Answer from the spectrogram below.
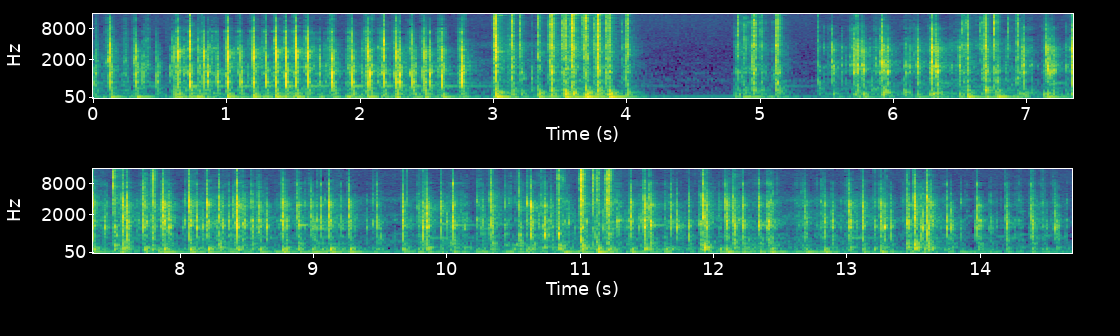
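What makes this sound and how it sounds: Fingertips press and tap individual keys on a HyperX Alloy FPS Pro tenkeyless mechanical keyboard with plastic keycaps, Cherry MX Red switches and red backlight, resting on a wooden desk. Rapid, bright plastic clacks come in dense bursts over a faint low hum, with a brief near-silent pause just after four seconds before the typing resumes.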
